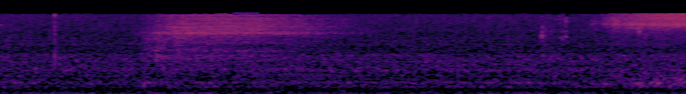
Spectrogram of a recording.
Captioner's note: inhales; exhales; inhales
